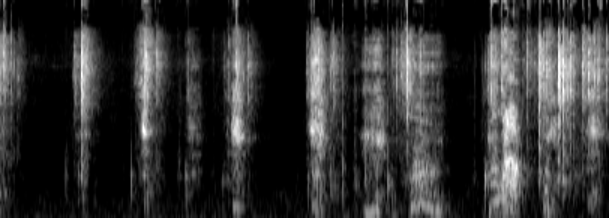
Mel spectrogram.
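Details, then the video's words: Shiba Inu named Haru, worked up and going wild indoors, gives short harsh, noisy bursts with a rough low undertone. The bursts come in uneven clusters roughly every half second to a second, separated by brief quiet gaps, in a small room. "I MADE MY DOG MADDD!!! 柴犬が暴走するとき"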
